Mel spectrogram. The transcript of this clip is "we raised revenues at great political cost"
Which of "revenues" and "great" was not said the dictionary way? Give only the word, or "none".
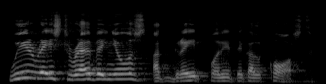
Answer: revenues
